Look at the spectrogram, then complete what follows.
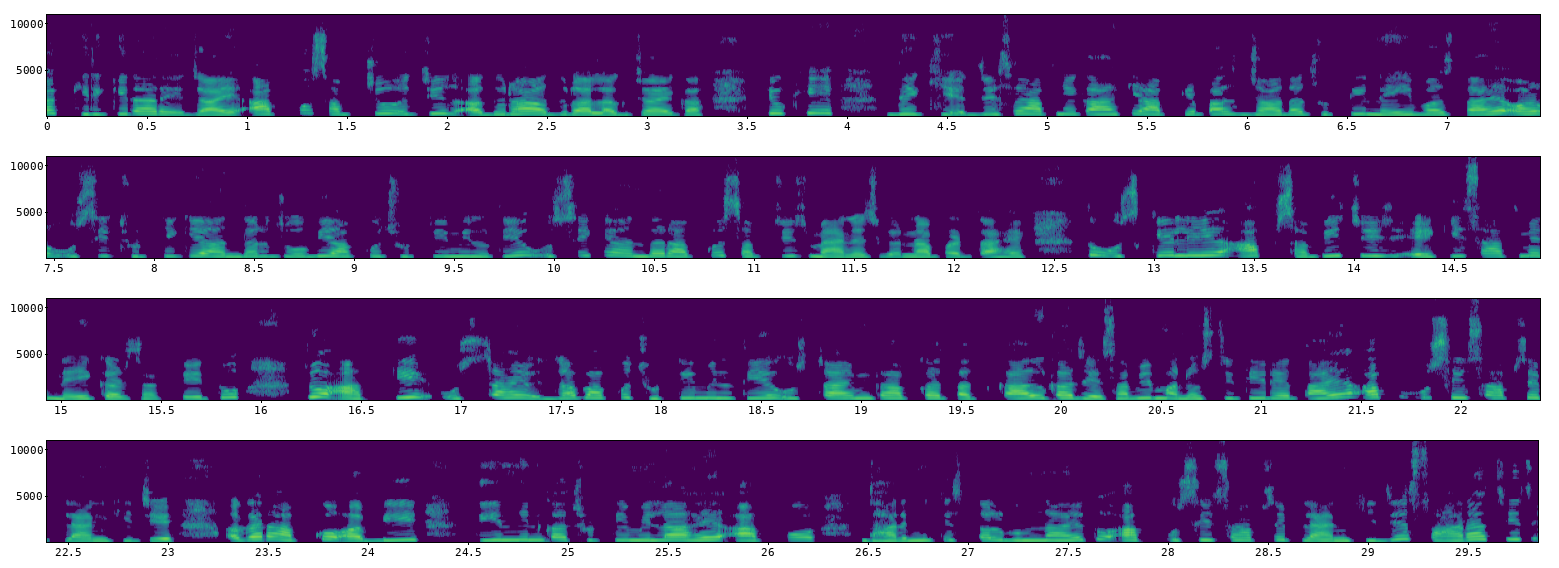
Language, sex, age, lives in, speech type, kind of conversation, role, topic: Hindi, female, 20-24, India, conversation, advice, advisor, सीमित छुट्टियों के समय का सबसे अच्छा उपयोग मैं कैसे करूँ?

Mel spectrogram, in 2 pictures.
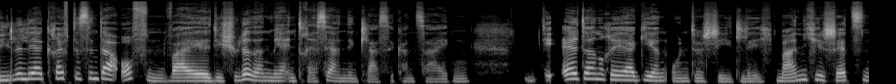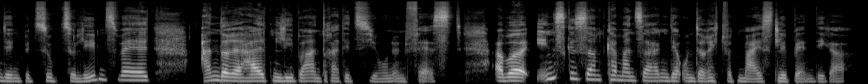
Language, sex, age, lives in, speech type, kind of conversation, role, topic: German, female, 50-54, United States, read, expert-assistant, expert, Was macht ein Buch eigentlich zu einem Klassiker der Literatur?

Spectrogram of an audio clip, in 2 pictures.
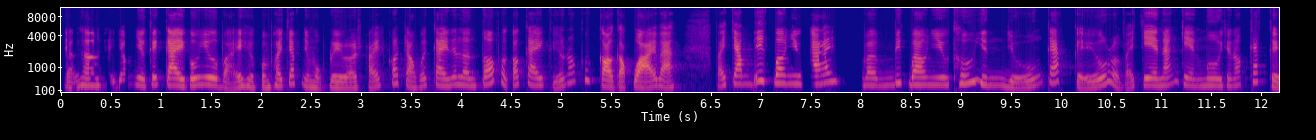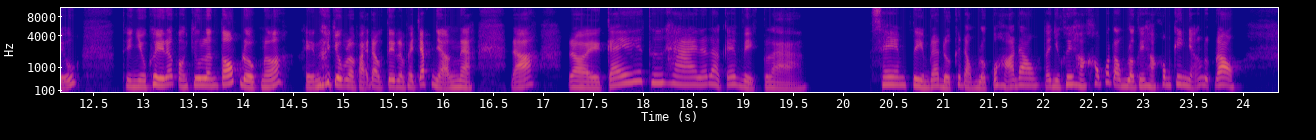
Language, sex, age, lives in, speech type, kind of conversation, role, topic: Vietnamese, female, 30-34, Vietnam, conversation, podcast, guest, Thiên nhiên dạy bạn về kiên nhẫn như thế nào nhỉ?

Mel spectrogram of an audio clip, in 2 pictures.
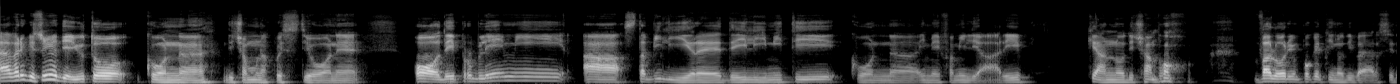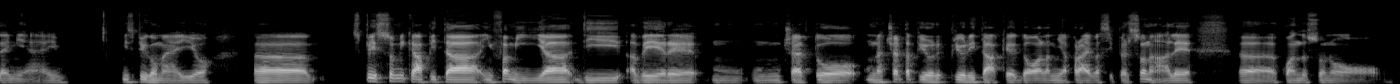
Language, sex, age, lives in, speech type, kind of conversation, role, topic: Italian, male, 25-29, Italy, conversation, advice, user, Come posso stabilire e mantenere limiti sani con familiari che hanno valori diversi?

